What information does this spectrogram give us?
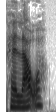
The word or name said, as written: palaver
